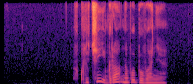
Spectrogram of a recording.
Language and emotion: Russian, neutral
